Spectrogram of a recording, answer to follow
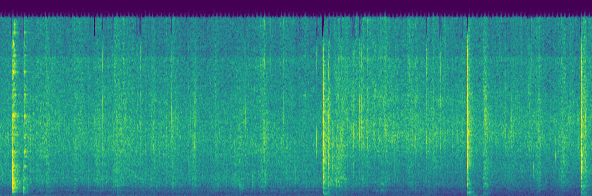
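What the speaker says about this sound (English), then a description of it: "So I'm just going to quickly mix it." Thickened mince pie filling being mixed in a pan, giving a soft continuous bubbling sizzle with a few sharper scrapes and knocks of the spoon, close and quiet, with no talking.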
